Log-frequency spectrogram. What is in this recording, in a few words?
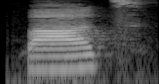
"5", Marathi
